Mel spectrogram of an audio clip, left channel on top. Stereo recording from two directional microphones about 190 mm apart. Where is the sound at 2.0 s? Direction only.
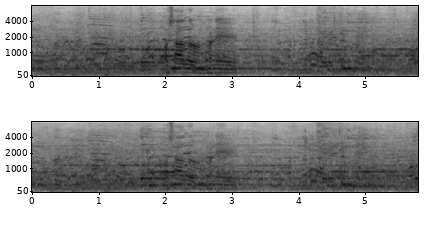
30° left (ahead or behind).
